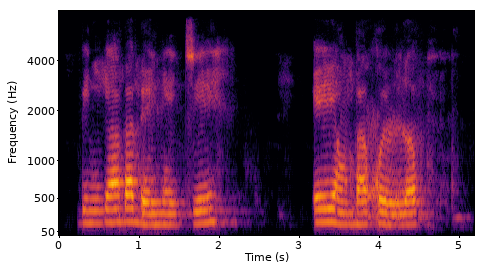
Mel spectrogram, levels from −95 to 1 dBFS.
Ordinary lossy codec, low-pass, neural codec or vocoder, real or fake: AAC, 48 kbps; 7.2 kHz; codec, 24 kHz, 3 kbps, HILCodec; fake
